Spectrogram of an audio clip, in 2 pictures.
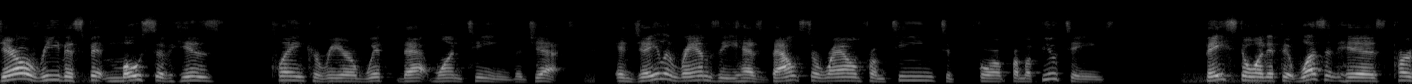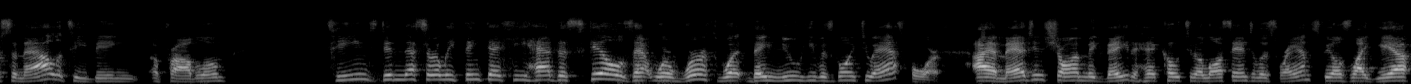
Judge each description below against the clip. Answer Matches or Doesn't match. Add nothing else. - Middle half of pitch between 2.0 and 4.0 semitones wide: Doesn't match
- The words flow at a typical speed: Matches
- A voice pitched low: Doesn't match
